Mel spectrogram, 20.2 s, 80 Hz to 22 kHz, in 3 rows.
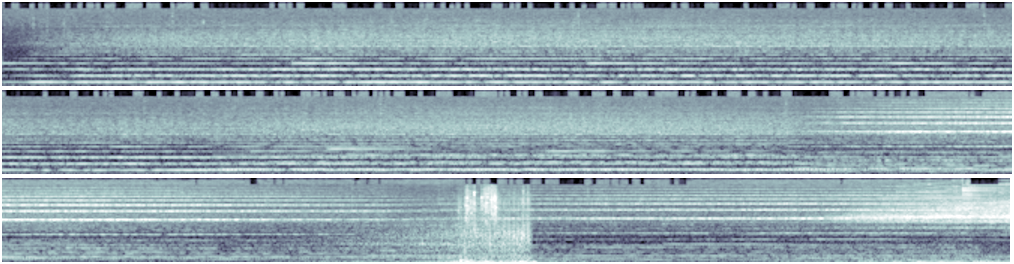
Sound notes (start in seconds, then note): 0.2 melodramatic music playing; 15.2 hollow echo sound; 17.8 music swells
